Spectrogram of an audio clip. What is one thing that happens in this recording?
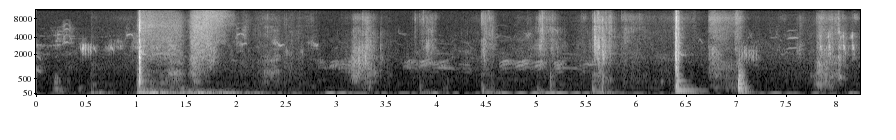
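Plastic pipes knock and clatter together.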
